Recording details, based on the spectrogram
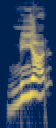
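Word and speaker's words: knee: जी hurting his नी देखिए यहां पे के एन डबल ई तो किनी मत पढ़िएगा इसको क्या पढ़ा जाएगा नी पढ़े जाएगा के एन से पहले के है तो के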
